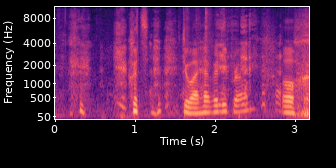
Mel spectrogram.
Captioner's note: laughing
